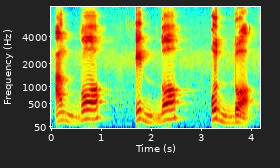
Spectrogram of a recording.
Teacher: ضاد حروف مستعلیہ سے ہے، اس کی ادائیگی ہم نے پر کرنی ہے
